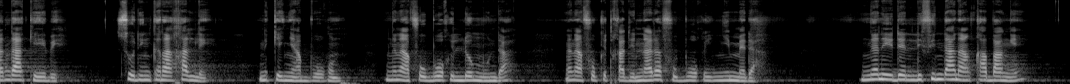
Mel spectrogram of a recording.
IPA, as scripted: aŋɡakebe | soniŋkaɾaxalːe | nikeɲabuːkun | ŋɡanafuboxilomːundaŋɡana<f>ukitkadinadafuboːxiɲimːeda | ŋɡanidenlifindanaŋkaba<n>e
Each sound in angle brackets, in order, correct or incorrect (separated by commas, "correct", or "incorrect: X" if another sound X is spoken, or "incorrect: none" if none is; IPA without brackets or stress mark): correct, incorrect: ŋ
